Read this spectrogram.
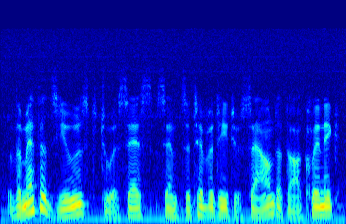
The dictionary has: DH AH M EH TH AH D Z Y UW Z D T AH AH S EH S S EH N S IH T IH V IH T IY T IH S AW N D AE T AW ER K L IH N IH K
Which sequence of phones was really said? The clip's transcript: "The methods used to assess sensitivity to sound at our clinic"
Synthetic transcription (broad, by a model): DH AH M EH TH AH D Z Y UW Z T AH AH S EH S S EH N S IH T IH V IH T IY T IH S AW N D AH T AW ER K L IH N IH K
